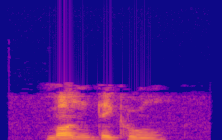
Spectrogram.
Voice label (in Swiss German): "manndeckung", Alsace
